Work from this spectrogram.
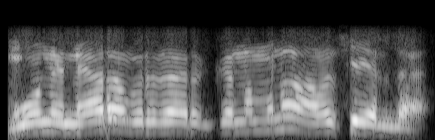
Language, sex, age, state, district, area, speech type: Tamil, male, 60+, Tamil Nadu, Pudukkottai, rural, conversation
